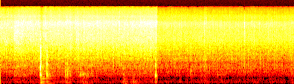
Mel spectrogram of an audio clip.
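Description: Chicken and peppers sizzling in a hot frying pan while a wooden spatula stirs and scrapes, with a few knocks of the spatula against the pan. The sizzling drops a little about three seconds in.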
